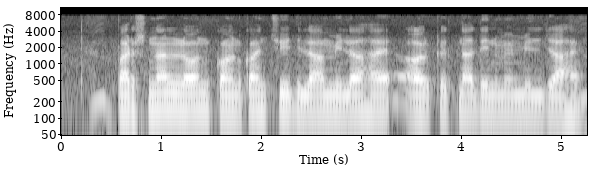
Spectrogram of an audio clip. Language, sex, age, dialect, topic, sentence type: Magahi, male, 18-24, Central/Standard, banking, question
